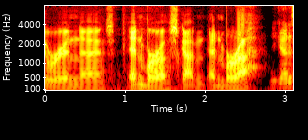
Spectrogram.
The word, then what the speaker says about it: Edinburgh: I um we were in uh Edinburgh Scotland Edinburgh you got to say it right Edinburgh Scotland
